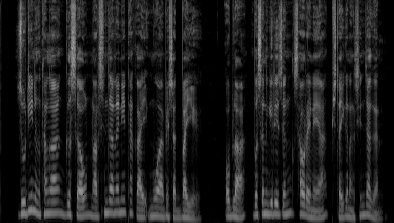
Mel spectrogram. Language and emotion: Bodo, neutral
